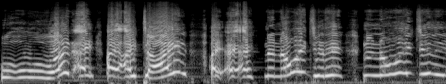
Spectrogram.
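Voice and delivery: put-on very high, very slow tearful little-girl stammer. Voicing a little girl who learns she died: little girl about to cry. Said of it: "Willow begins to cry".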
